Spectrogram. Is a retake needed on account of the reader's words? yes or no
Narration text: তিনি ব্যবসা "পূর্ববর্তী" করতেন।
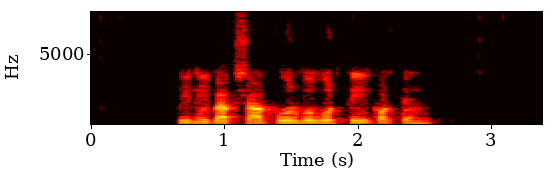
no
